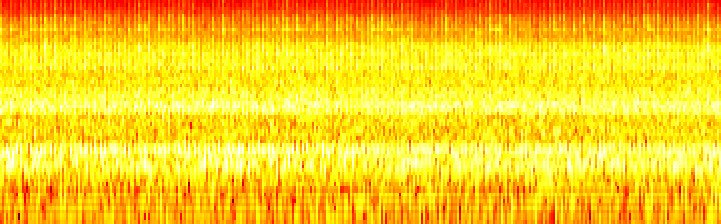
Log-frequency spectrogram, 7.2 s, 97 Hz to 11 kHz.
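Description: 8mm film projector running, a steady mechanical clatter from its film drive.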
